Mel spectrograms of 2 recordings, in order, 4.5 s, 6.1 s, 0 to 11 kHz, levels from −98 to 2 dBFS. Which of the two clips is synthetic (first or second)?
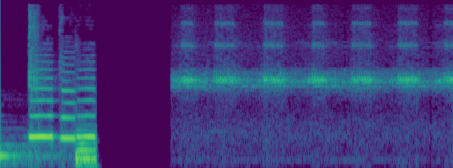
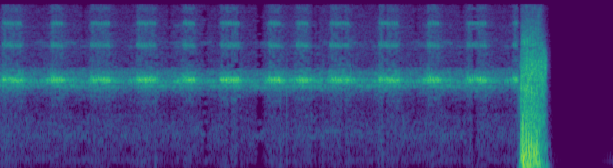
second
